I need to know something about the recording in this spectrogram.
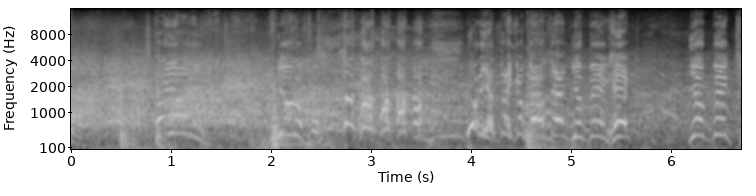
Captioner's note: laugh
